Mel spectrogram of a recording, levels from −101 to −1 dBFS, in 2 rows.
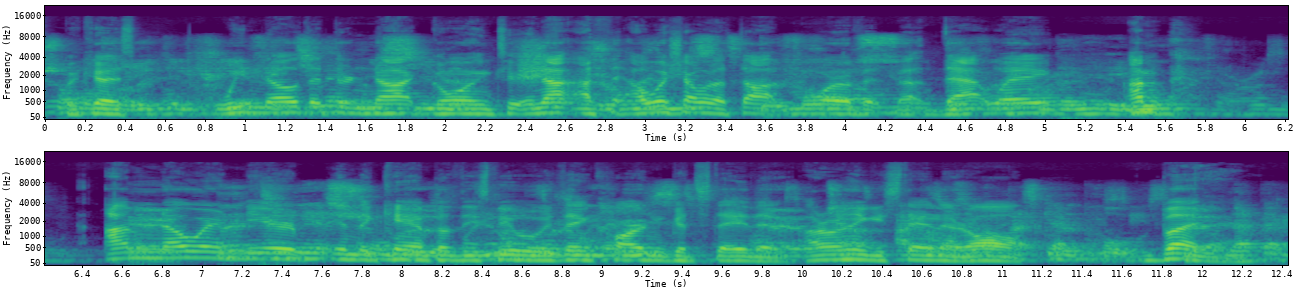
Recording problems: background chatter; loud; throughout; 3 voices, 6 dB below the speech

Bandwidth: 15.5 kHz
